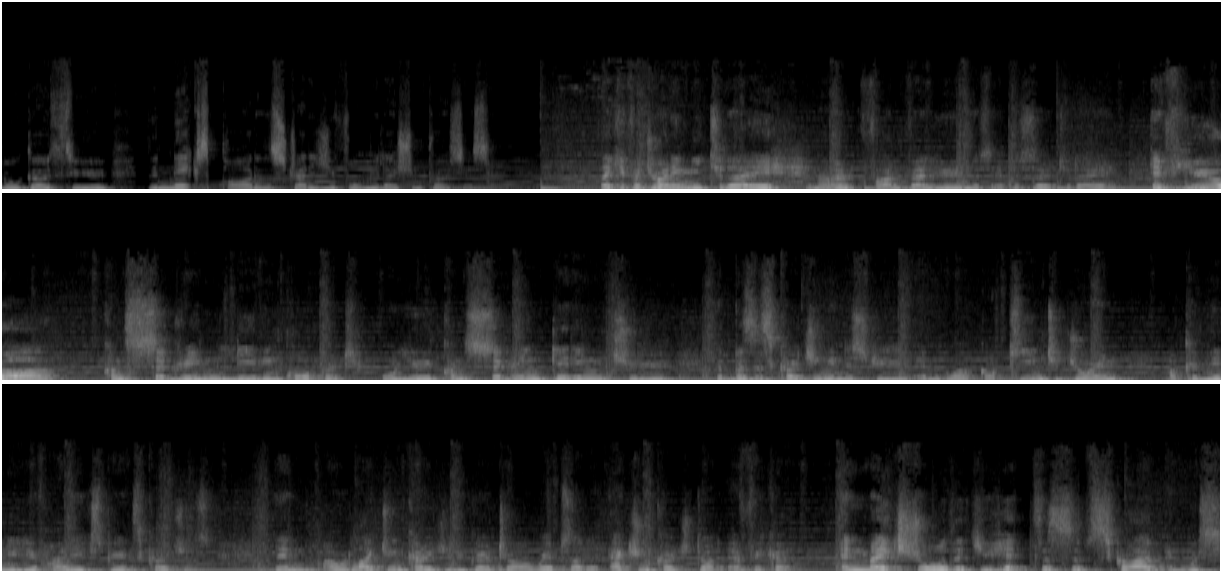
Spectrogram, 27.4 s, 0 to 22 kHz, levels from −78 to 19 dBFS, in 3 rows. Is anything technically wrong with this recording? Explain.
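Yes. Damaged data in a compressed stream shows up twice, at 6.39 s and 27.01 s. At each point a stretch of the encoded bytes is corrupt, so the decoder misreads the frame, loses sync and hunts for the next valid frame header. What comes out is a very brief garbled blip or squawk.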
